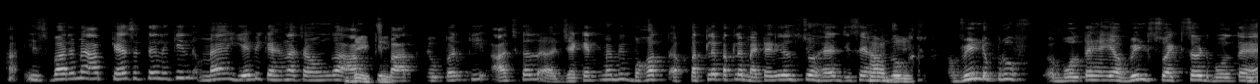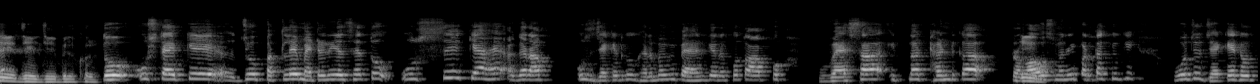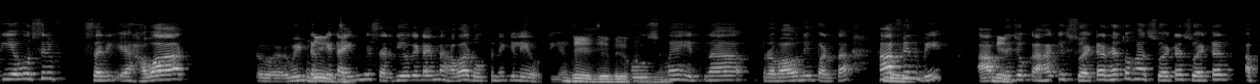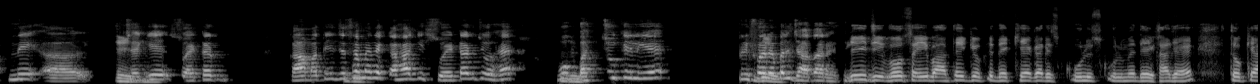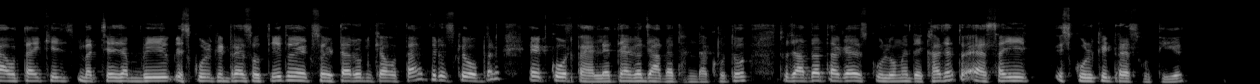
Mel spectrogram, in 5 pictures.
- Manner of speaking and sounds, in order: tapping; in English: "मटेरियल्स"; in English: "विंडप्रूफ"; in English: "विंड स्वेटशर्ट"; in English: "टाइप"; in English: "मटेरियल्स"; other noise; in English: "विन्टर"; in English: "टाइम"; in English: "टाइम"; in English: "प्रेफरेबल"
- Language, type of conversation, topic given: Hindi, unstructured, सर्दियों में आपको स्वेटर पहनना ज्यादा अच्छा लगता है या जैकेट, और क्यों?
